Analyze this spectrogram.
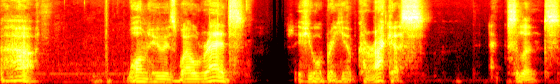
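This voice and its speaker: In a put-on character voice, a man sounds raspy at a medium pitch with ordinary pitch variation. He moves at a fairly slow pace with long, frequent pauses. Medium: actual play. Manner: pious, formal.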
